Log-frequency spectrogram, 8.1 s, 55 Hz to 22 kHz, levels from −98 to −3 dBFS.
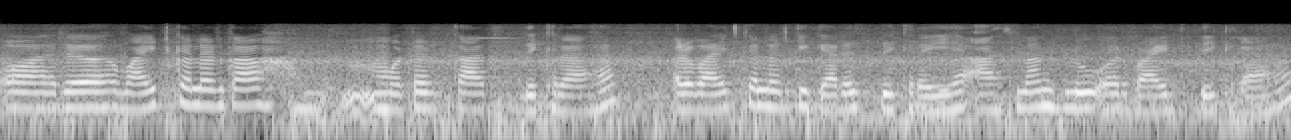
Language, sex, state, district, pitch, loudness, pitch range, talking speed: Hindi, male, Bihar, Saran, 215 Hz, -15 LUFS, 200-220 Hz, 180 wpm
